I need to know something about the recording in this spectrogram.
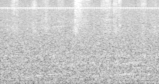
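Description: Faint swish of a small pure wolf-hair Chinese painting brush stroking across paper, with one slightly louder stroke about a second in.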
